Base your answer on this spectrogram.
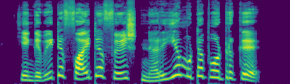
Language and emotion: Tamil, happy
